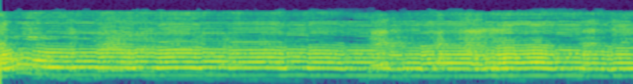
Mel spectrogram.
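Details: Siberian Husky throwing a fit at not going out, letting out one long, unbroken screaming howl that wavers slightly in pitch and carries strong, layered overtones throughout.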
